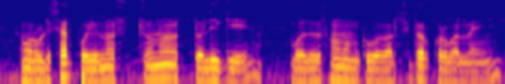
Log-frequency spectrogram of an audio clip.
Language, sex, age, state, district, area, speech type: Odia, male, 30-45, Odisha, Balangir, urban, spontaneous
